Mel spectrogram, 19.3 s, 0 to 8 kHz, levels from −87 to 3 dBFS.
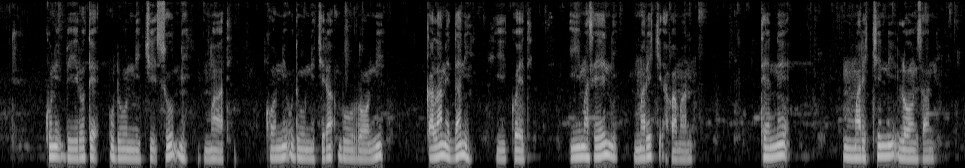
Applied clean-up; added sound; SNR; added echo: none; none; none; none.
